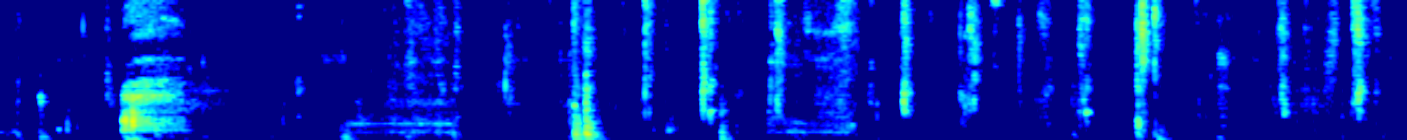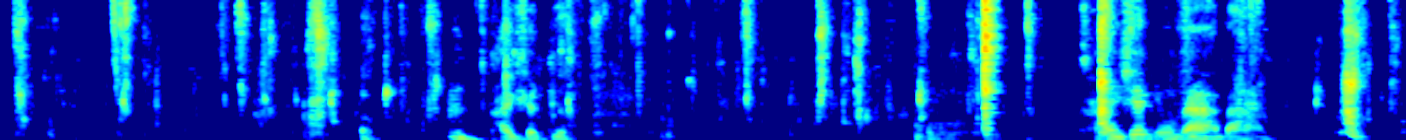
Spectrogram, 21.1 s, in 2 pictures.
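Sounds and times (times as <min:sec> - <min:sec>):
wet mouth clicks and smacks: 0:20.4 - 0:21.0
person biting food: 0:20.6 - 0:20.9.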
